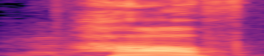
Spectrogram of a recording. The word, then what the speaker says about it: half: यहाँ पे एल के बाद डी आया है तो एल साइलेंट हो गया। हाफ, HALF, हाफ, हाफ का माना होता है आधा, यहाँ पर भी क्या हो गया, एल साइलेंट हो गया।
